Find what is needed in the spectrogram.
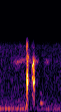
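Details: A single short, sharp hiccup, an abrupt catch of breath with a brief voiced click, against quiet room noise. Hiccups.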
